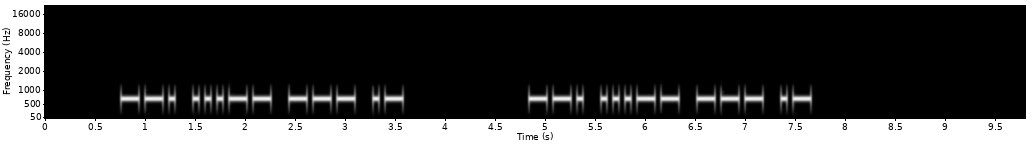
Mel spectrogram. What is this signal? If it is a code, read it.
Morse code, heard as a keyed tone, about 21 wpm, 700 Hz. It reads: G3OA G3OA
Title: DXCC-100 Call Signs - 4 Characters - Repeated 2x - 20wpm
